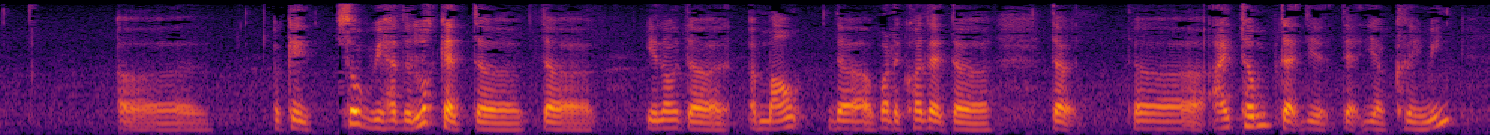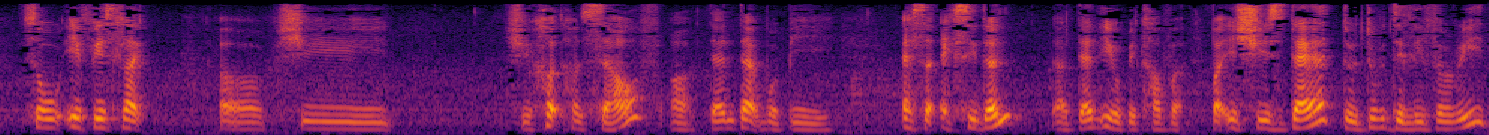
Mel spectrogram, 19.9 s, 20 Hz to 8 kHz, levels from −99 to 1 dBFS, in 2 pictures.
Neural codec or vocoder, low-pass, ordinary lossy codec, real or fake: none; 7.2 kHz; MP3, 32 kbps; real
